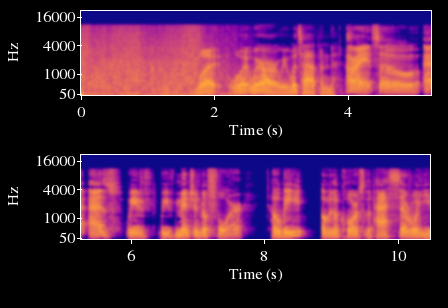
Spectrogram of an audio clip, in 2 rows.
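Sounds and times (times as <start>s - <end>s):
water splash: 0.0s - 2.6s
speech: 1.7s - 10.4s.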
